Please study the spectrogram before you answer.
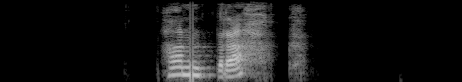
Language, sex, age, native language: Icelandic, female, 70-79, Icelandic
